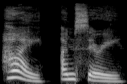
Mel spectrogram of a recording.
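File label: British English; iOS Sounds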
